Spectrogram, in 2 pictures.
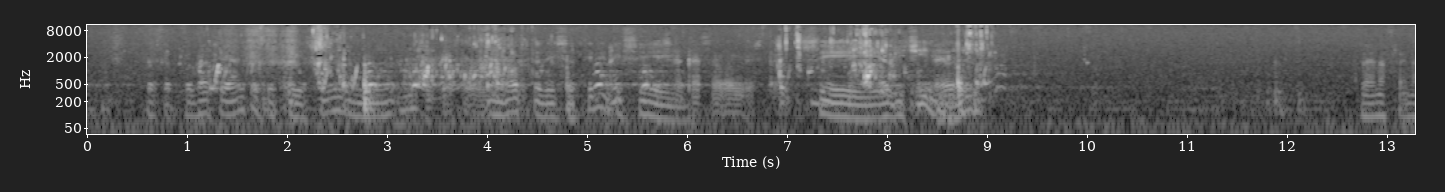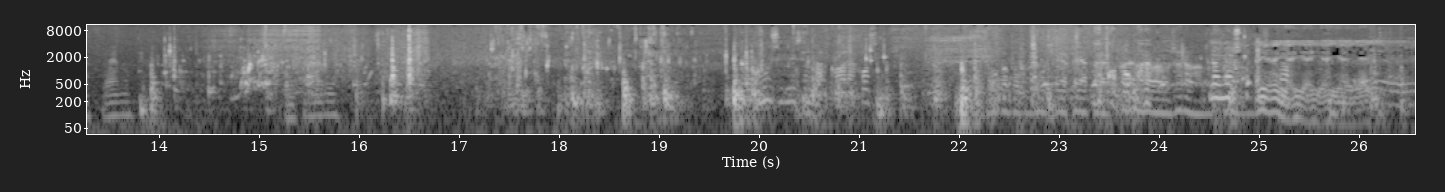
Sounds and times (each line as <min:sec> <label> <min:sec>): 0:00.0 noise of a small boat reaching a wharf 0:26.5
0:00.3 paddling 0:05.8
0:02.7 distant dog barking 0:03.5
0:05.0 distant dog barking 0:06.0
0:06.8 paddling 0:09.5
0:09.0 distant dog barking 0:09.5
0:13.8 paddling 0:26.5
0:19.8 quiet talk 0:26.5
